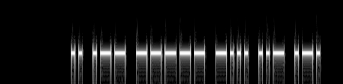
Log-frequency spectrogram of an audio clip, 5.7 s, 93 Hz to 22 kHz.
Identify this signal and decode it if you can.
Morse code, heard as a keyed tone, about 21 wpm, 700 Hz. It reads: IW0BUR
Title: DXCC-100 Call Signs - 6 Characters - Repeated 3x - 20wpm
